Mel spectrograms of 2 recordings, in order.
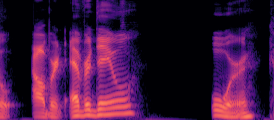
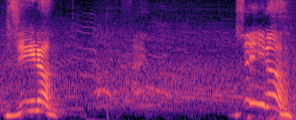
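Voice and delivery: high, sharp cry of the player's name; exasperated call; 13 semitones higher, slower than usual. Real, not acted. Gamer cries out to the pitcher Gina, exasperated.

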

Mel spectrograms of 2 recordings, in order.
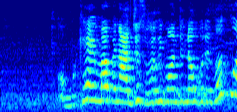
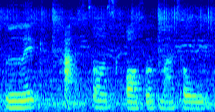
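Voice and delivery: whisper; 10 semitones lower, 14 dB quieter than usual. Acted. Whisper challenge phrase again.

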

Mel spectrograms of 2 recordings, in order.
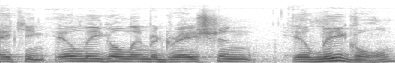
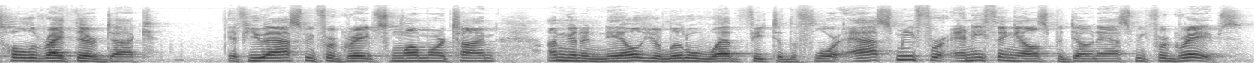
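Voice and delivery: angry manager; 3 semitones higher, 7 dB louder than usual. Acted. Manager loses temper at duck.

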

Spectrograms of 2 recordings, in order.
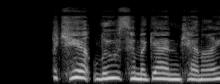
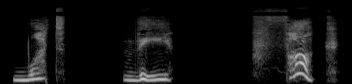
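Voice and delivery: stunned; much slower than usual. Acted. Shocked when he kisses her.

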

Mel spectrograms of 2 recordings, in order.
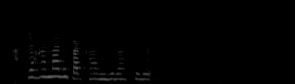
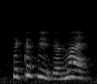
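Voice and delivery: loud; 14 dB louder than usual. Real, not acted. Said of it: "これってセクシーって言いますか".

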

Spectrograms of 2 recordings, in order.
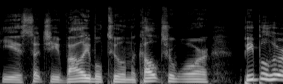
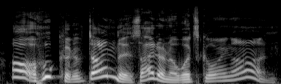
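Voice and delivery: mock innocent; 6 semitones higher, 5 dB louder than usual. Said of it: "It's like".

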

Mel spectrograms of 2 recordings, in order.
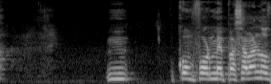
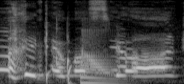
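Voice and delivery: mother's emotion; 8 semitones higher, much slower than usual. Retold or imitated. Voicing her crying mother.

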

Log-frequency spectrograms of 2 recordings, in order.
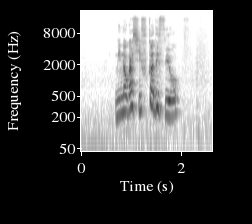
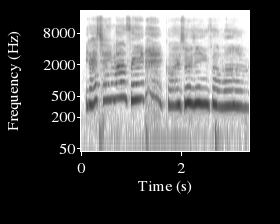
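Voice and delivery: high slow stiff maid welcome; awkward maid greeting; 5 semitones higher, much slower than usual. Retold or imitated. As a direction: fumble the maid line slowly. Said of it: "ってなっちゃいそうで怖い".

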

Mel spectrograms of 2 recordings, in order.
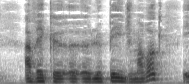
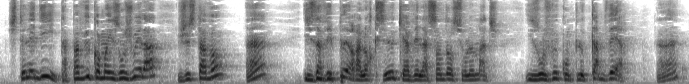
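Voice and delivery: worked up rant; 9 semitones higher, 6 dB louder than usual. Real, not acted. Mocking Senegal's nervous play.

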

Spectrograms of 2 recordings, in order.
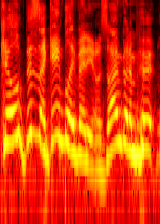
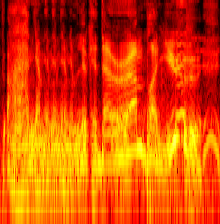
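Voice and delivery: creepy leer; 5 semitones lower than usual. Pretend. Ogling target creepily.

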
